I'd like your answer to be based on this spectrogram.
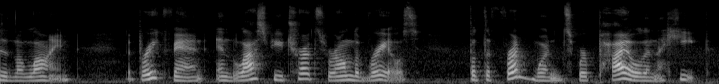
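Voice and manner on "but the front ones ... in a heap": usual speaking voice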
